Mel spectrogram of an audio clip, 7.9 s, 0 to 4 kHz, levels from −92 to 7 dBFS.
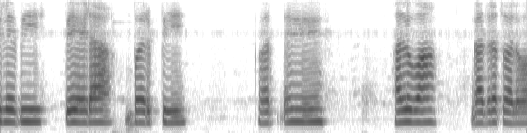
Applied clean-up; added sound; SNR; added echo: neural separator model SepFormer DNS4.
